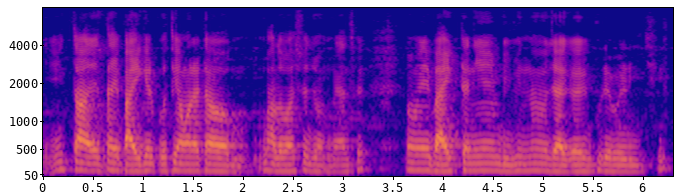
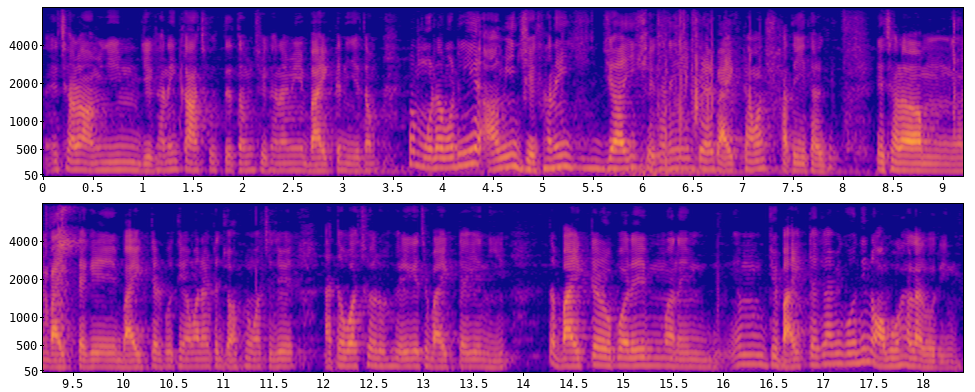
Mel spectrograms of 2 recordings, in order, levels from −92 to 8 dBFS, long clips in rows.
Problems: background sounds at intervals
